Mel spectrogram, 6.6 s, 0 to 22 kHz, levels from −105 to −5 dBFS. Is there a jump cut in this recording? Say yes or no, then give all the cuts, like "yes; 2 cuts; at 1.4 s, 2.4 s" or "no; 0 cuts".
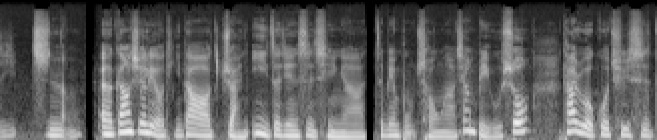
no; 0 cuts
